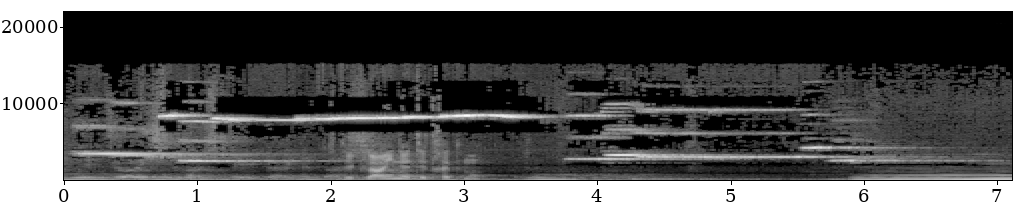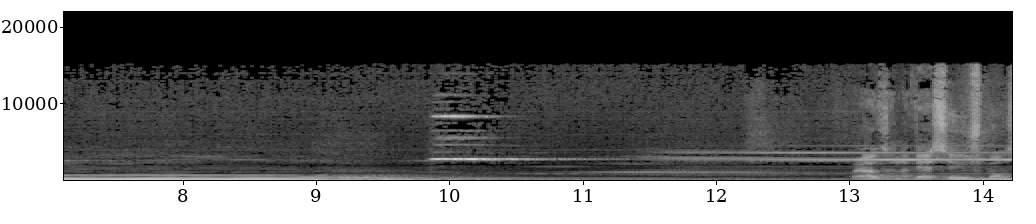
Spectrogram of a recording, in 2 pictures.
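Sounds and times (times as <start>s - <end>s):
theremin droning with a low wavering tone: 0.0s - 14.2s
thin piercing audio feedback whistles: 0.0s - 14.2s
speech: 2.1s - 3.8s, 5.9s - 7.2s, 13.2s - 14.2s.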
